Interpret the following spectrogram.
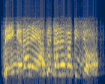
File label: attack position, mood high, speech; War Thunder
